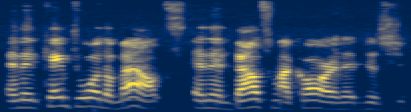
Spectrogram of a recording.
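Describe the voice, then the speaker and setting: A man's voice: fairly high pitch, fast talker, a bit bright, low-quality recording. A man on a live hobby talk show, telling a loose, rambling story full of "uh" and restarts. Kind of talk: casual chat, telling stories.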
